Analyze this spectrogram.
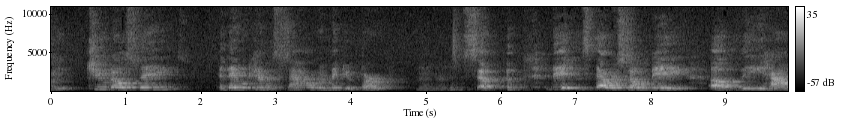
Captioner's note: laughs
